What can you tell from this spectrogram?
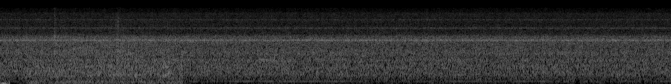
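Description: Steady background hiss with a faint constant high-pitched whine; no distinct sound events.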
